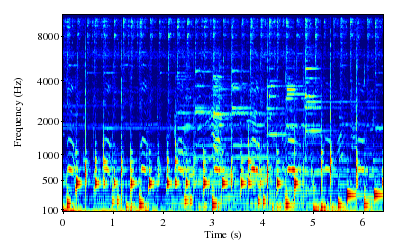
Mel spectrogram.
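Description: Javanese gamelan (karawitan) ensemble playing an instrumental passage in Sragenan style, with no singing: a steady, quick pulse of struck notes over drumming, and deep sustained low notes beneath that fade about a second in and return strongly about five seconds in.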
